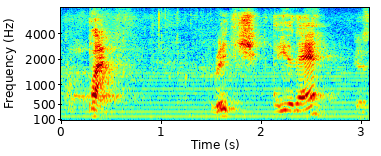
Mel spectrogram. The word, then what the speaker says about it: Platt: Platt. Platt.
